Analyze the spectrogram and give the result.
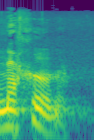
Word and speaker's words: Nahum: Who is Nahum? And that's the Hebrew pronunciation, by the way, pronunciation, by the way, and I just like the way it sounds.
